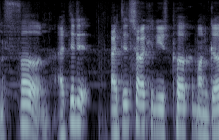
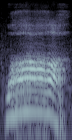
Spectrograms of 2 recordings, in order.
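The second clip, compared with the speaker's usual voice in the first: amazed; 12 semitones higher, 4 dB louder, much slower than usual. Real, not acted. Finds giant apple core.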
